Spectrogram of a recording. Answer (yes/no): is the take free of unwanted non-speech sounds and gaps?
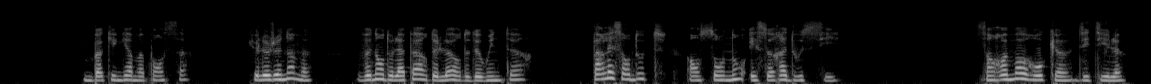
yes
